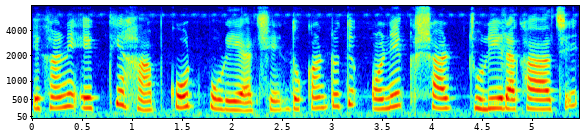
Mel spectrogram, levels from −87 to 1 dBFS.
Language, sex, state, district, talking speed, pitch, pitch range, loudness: Bengali, female, West Bengal, Alipurduar, 120 wpm, 275 Hz, 255-305 Hz, -16 LUFS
